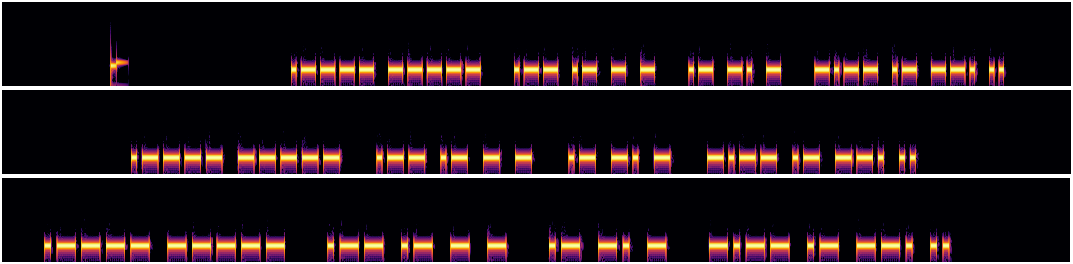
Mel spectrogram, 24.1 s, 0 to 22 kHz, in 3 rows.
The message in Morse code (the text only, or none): 10 WATT ANT YAGI 10 WATT ANT YAGI 10 WATT ANT YAGI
